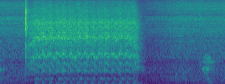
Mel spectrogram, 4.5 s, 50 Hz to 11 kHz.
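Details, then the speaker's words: Big-turbo Lexus GS300 down a year and a half, first start attempt with coil packs now plugged in: starter churns about four beats a second for two seconds and never fires; ECU kept reverting to default tune. "So yesterday we tried to get it running, but we tried to crank it. Yeah, for the first one I forgot to plug my coil packs in, but then we just kept trying, and it just wasn't really working."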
